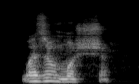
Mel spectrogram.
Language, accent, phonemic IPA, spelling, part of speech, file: French, Canada, /wa.zo.muʃ/, oiseaux-mouches, noun, LL-Q150 (fra)-oiseaux-mouches.wav
- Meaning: plural of oiseau-mouche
